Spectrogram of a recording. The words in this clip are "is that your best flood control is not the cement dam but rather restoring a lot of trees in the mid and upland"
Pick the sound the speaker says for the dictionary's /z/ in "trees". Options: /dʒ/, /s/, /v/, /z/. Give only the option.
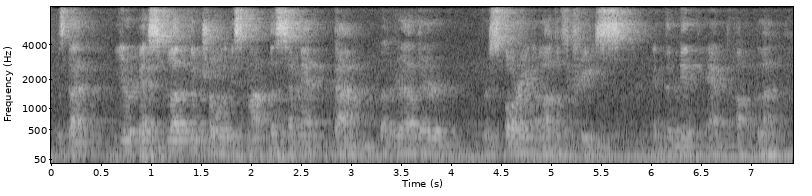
/s/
